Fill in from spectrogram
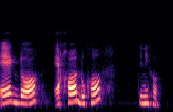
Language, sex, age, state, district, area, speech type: Assamese, female, 30-45, Assam, Dhemaji, urban, spontaneous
